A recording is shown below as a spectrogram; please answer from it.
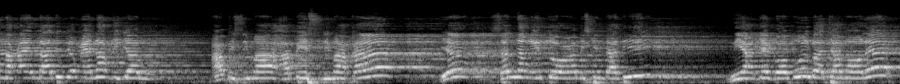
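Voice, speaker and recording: A man's voice: extremely high pitch, a bit bright. A man preaching a sermon, telling a story and drawing answers back from the gathering. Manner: call-and-response with the crowd, storytelling. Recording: echoey hall, voice from far off.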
